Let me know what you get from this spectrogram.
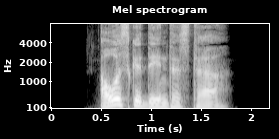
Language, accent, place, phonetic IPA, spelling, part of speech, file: German, Germany, Berlin, [ˈaʊ̯sɡəˌdeːntəstɐ], ausgedehntester, adjective, De-ausgedehntester.ogg
- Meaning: inflection of ausgedehnt: 1. strong/mixed nominative masculine singular superlative degree 2. strong genitive/dative feminine singular superlative degree 3. strong genitive plural superlative degree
